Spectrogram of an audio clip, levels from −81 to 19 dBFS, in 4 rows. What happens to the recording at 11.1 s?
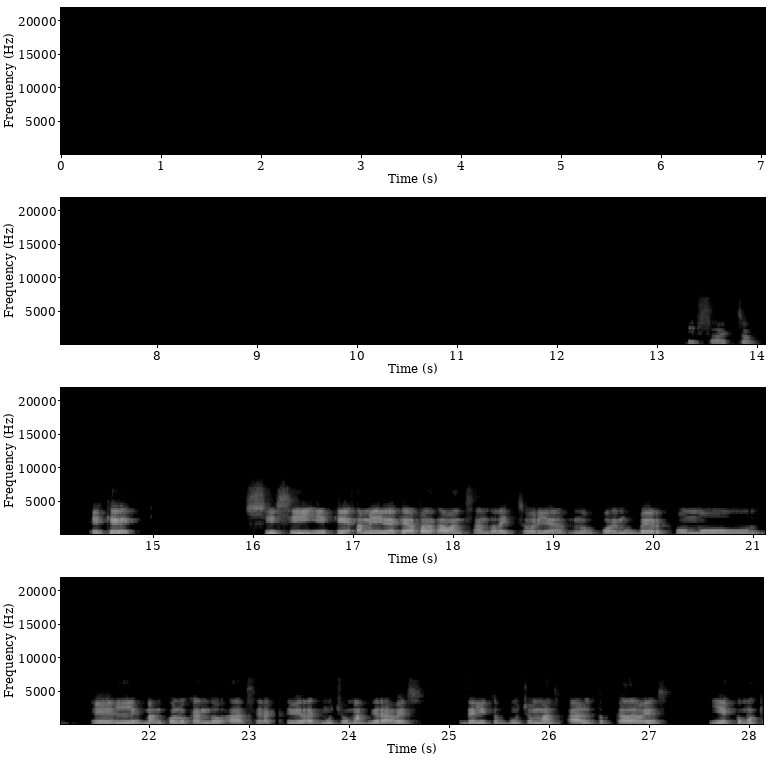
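Nothing goes wrong at 11.1 s; the speech there plays through intact, with no dropout, click, distortion or other fault.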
